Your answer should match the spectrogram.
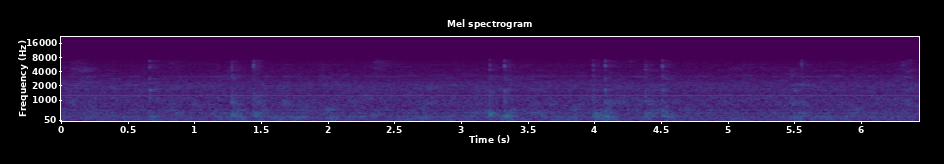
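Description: Faint computer mouse clicks, a scattered handful over a few seconds, against near-silent room tone.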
